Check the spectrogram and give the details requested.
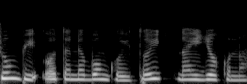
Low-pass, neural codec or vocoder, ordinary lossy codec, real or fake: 7.2 kHz; codec, 16 kHz, 4 kbps, X-Codec, HuBERT features, trained on general audio; none; fake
